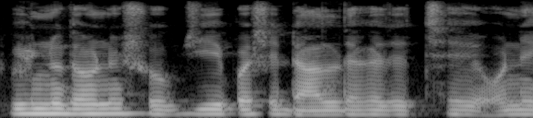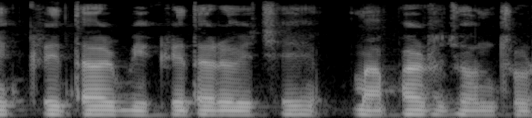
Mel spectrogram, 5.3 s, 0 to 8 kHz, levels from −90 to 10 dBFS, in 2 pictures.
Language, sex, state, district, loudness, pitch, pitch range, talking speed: Bengali, male, West Bengal, Jalpaiguri, -25 LUFS, 105 Hz, 100-110 Hz, 170 wpm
